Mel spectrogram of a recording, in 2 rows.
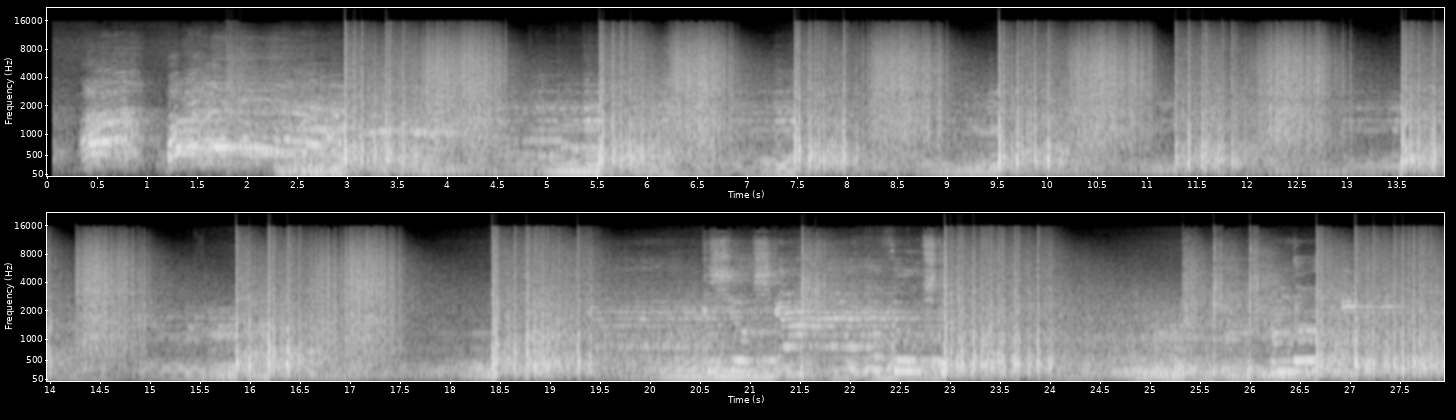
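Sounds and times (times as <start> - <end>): music with sustained notes: 1.8 - 27.9
fireworks bangs and crackle: 2.8 - 4.7, 5.5 - 15.1, 15.8 - 17.6, 18.4 - 19.6, 21.5 - 21.9, 22.9 - 24.4, 25.3 - 27.9.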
